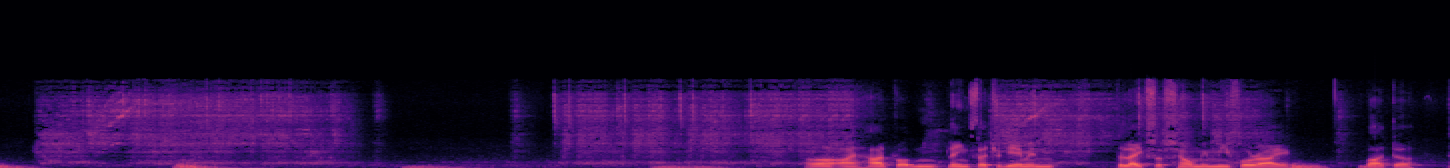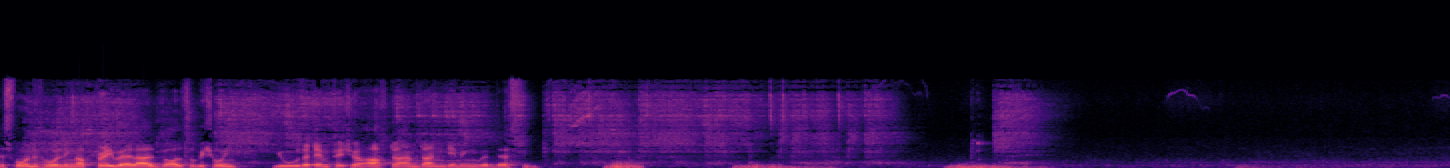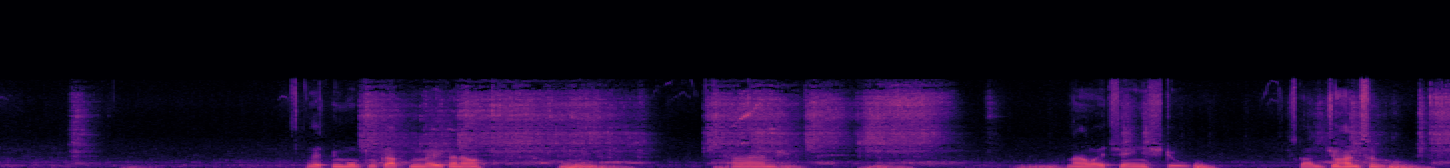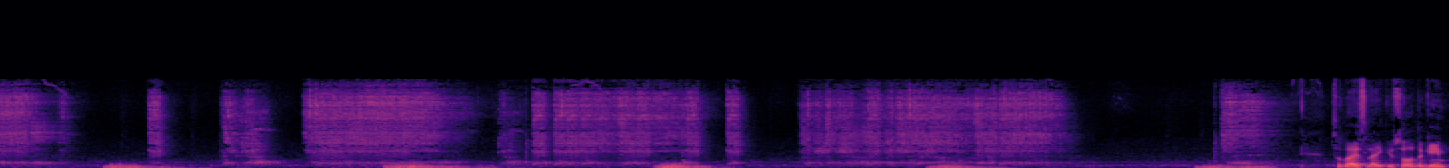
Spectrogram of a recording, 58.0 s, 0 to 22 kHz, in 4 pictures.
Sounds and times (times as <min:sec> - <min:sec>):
Speech: 0:08.1 - 0:10.6, 0:11.2 - 0:13.0, 0:13.6 - 0:19.8, 0:32.0 - 0:33.8, 0:36.3 - 0:37.0, 0:39.7 - 0:41.0, 0:41.9 - 0:43.0, 0:56.8 - 0:57.9.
